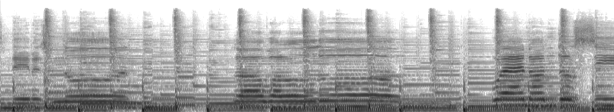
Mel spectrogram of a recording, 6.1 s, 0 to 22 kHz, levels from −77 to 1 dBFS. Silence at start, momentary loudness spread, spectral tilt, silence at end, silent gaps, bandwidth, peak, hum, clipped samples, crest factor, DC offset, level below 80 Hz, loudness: 0 s; 6 LU; -5 dB/octave; 0 s; none; 16 kHz; -2 dBFS; none; under 0.1%; 14 dB; under 0.1%; -26 dBFS; -16 LUFS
